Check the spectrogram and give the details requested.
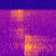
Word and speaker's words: for: are leaves and school the word for is unstressed and pronounced fer fer Shur now let's add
